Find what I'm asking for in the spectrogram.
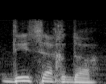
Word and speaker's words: Düsseldorf: Es que Düsseldorf lleva la Düsseldorf, que se escribe, lleva dos puntos en la U. Y entonces se dice Düsseldorf.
